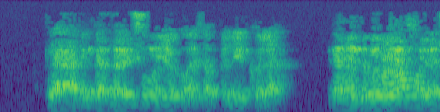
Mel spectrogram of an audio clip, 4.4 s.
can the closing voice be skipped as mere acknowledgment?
No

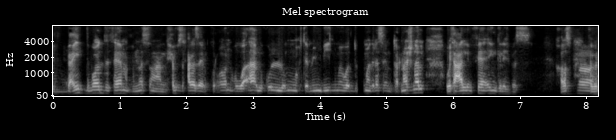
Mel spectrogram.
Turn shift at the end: No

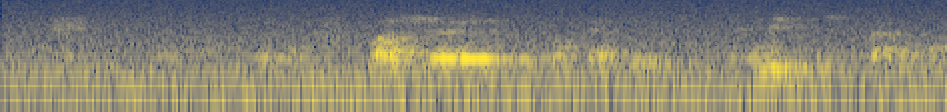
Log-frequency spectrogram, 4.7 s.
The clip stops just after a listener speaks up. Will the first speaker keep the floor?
Yes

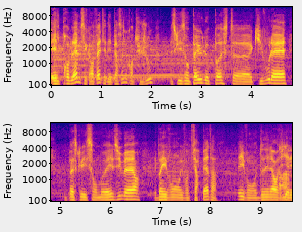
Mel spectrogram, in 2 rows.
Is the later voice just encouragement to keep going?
Yes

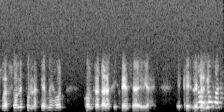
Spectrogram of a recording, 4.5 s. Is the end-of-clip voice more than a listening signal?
Yes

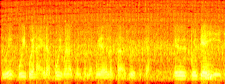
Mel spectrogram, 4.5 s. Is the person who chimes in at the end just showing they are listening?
Yes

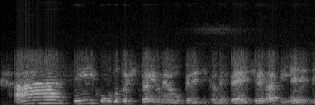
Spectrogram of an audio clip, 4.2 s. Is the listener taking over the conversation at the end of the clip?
Yes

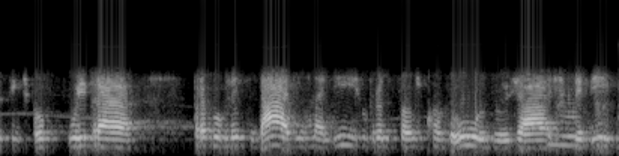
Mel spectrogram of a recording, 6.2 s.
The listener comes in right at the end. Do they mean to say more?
No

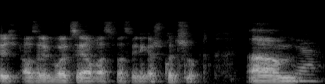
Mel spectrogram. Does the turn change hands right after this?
No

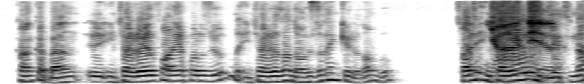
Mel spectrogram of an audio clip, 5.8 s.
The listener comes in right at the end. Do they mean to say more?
No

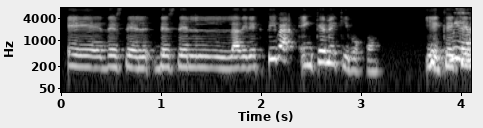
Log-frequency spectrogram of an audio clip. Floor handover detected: Yes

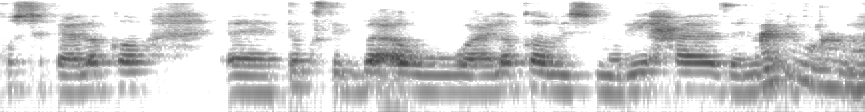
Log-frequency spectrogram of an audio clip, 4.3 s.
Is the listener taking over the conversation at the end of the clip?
Yes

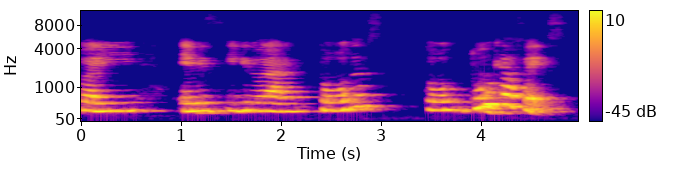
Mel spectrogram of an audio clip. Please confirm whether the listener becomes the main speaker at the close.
No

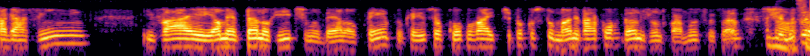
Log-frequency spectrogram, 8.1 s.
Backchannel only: No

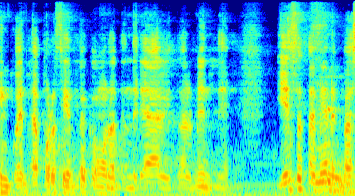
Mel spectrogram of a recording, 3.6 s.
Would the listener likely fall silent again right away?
Yes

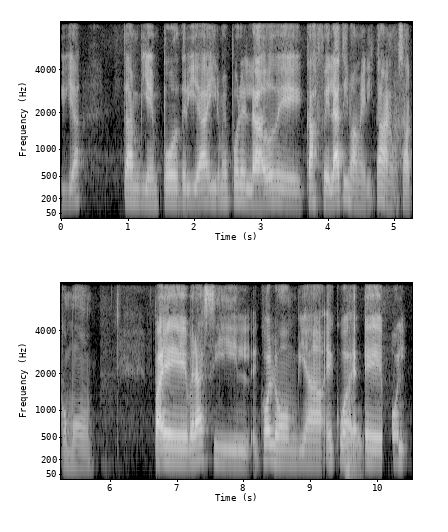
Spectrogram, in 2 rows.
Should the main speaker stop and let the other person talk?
No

